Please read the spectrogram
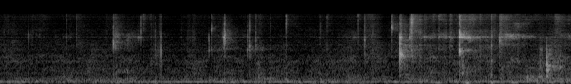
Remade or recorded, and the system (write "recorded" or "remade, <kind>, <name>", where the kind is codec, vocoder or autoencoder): remade, codec, SNAC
